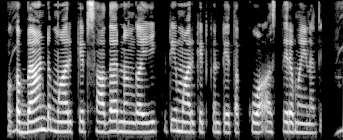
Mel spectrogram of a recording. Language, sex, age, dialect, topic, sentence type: Telugu, female, 18-24, Southern, banking, statement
